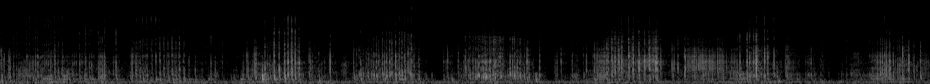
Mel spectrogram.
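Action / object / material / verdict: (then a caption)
scrape / clear vinyl zippered pouch / PVC plastic / none. A clear PVC cosmetic pouch with a pink zipper is pinched and gripped with fingertips and long nails, giving a squeaky grip sound. The clip is a steady run of short, crinkly squeaks and scratches, densest in the mids, rising and falling in waves over a faint low hum.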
